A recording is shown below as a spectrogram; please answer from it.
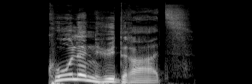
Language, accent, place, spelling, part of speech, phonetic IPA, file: German, Germany, Berlin, Kohlenhydrats, noun, [ˈkoːlənhyˌdʁaːt͡s], De-Kohlenhydrats.ogg
- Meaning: genitive singular of Kohlenhydrat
